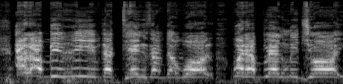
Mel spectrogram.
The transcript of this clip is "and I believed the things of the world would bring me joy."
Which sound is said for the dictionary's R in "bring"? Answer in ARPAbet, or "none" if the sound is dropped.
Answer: R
